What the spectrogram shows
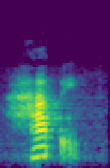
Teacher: the first word happy two syllables right you're going to stress the first one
